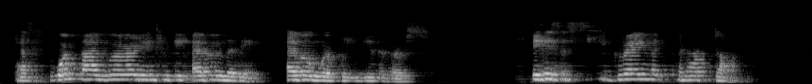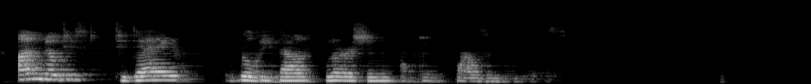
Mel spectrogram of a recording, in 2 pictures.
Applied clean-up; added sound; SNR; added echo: neural mask model DeepFilterNet 3.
